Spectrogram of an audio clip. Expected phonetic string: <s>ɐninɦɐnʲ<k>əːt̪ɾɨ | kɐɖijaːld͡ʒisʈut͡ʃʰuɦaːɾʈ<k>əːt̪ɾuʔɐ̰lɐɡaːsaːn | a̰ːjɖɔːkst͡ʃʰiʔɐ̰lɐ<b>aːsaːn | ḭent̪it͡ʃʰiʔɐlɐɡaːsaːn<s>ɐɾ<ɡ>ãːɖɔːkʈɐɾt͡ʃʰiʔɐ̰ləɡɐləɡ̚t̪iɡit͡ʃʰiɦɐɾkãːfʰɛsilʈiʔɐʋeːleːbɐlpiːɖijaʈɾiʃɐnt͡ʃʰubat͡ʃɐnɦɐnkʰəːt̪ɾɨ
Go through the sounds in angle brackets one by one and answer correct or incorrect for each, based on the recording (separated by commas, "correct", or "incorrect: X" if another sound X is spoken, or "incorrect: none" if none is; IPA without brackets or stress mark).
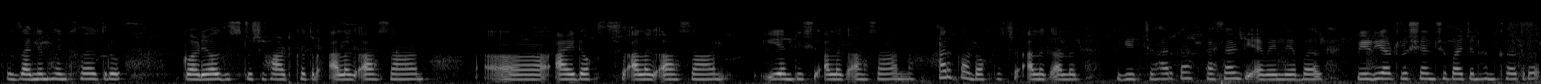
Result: incorrect: z, incorrect: kʰ, incorrect: kʰ, incorrect: ɡ, incorrect: h, incorrect: k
